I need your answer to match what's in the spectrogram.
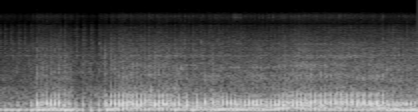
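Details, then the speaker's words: Honda Recon ATV revived after years sitting in the woods, climbing a hill: single-cylinder chugging unevenly, stumbling, sounds fuel-starved, won't pull; owner suspects remaining carburetor gunk, not confirmed; sputtering under load. "Yeah, she's sputtering a little bit. Oh, she doesn't want to turn. We might still have some carb issues. Yeah, you guys hear that? It's like she's running out of fuel."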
